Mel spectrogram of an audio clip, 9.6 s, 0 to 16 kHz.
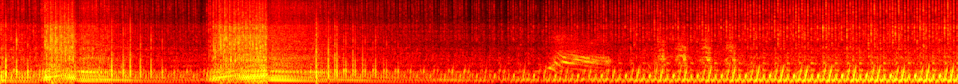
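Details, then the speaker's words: Engine with Solex 30 PICT carburettor, after fixing a stuck pump ball valve and flooding from a wrong service-kit needle valve (original refitted): cranks, catches, revs, then uneven pulsing idle with skipped beats; still misfiring, popping, possibly a valve problem; timing near right. "yeah she's popping somewhere but i'd say some of it could be valve problem"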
